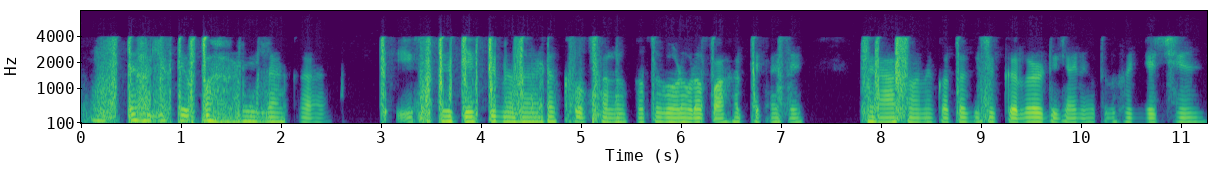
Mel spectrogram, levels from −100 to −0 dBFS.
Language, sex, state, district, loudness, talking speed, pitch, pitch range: Bengali, male, West Bengal, Purulia, -21 LUFS, 120 wpm, 115 Hz, 115-125 Hz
